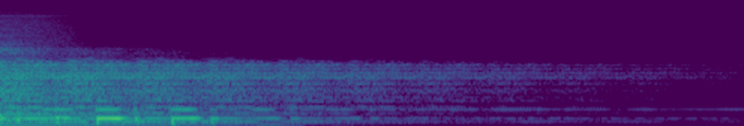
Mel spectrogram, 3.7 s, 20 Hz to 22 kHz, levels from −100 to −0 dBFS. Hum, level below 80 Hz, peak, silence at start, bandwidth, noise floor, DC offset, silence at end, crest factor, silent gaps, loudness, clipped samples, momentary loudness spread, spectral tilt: none; -84 dBFS; -26 dBFS; 0 s; 7.2 kHz; -85 dBFS; under 0.1%; 1.85 s; 20 dB; none; -41 LUFS; under 0.1%; 23 LU; -7.5 dB/octave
